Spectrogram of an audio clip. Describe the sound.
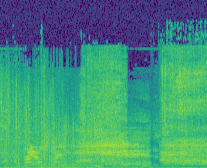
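A secret military weapon going off with a deep, loud roaring boom that rumbles and crashes on through the whole clip.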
